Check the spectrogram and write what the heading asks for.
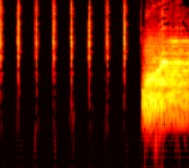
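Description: Countdown-timer sound effect ticking evenly, about four to five ticks a second, stopping about a second and a half in. Near the end a bright chime rings out and slowly fades, marking the reveal of the correct answer.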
